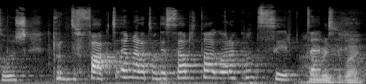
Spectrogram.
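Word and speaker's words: Marathon des Sables: que é, corrige-me se eu estiver errado na pronúncia, Maratón des Sables.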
